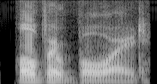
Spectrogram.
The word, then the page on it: overboard: American English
